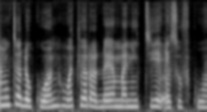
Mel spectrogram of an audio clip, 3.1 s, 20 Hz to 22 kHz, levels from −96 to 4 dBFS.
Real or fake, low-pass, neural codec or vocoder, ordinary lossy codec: fake; none; codec, 44.1 kHz, 2.6 kbps, SNAC; none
